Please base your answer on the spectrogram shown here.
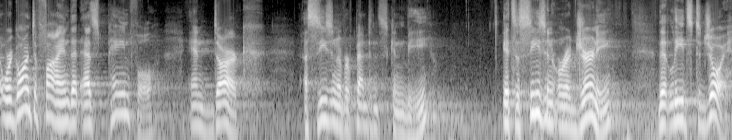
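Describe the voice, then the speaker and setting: Hoarse-throated pastor preaching in a reverberant hall. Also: male voice, medium pitch. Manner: conversational, folksy storytelling with filler words. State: recovering throat, slightly hoarse. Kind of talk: sermon.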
